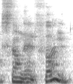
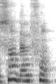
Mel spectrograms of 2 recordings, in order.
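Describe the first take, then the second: First: The name ends softly, with a gentler final sound. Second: The name ends more abruptly, with a harder sound.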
